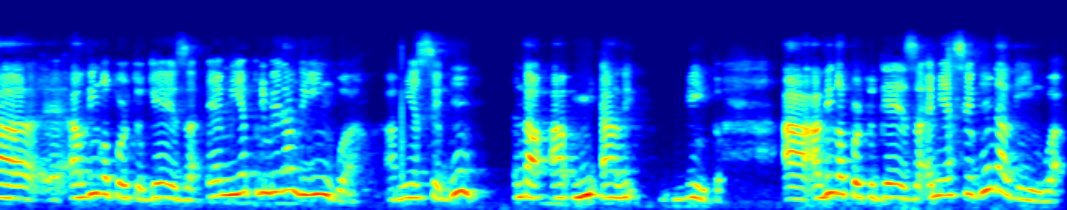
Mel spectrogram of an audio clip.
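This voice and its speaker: A woman interpreting sign language into speech over a video call, halting, with many restarts and repeated words. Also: a little high, highs cut off. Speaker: sign language interpreter voicing a deaf teacher.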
